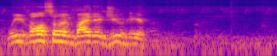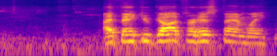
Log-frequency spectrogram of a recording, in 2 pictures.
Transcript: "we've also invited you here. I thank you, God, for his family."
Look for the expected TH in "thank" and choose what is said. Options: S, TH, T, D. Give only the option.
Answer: TH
